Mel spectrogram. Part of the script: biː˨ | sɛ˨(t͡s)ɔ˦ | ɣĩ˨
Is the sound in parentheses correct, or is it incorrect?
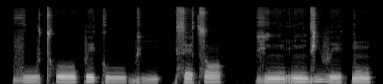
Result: correct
